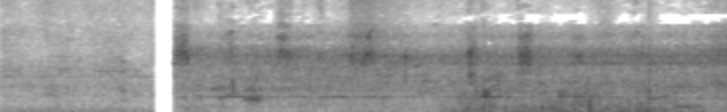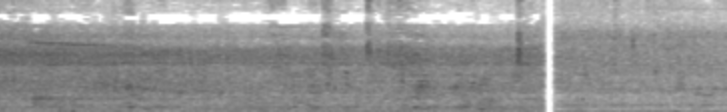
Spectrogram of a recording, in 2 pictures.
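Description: A crowd of people chatters on a busy street.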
